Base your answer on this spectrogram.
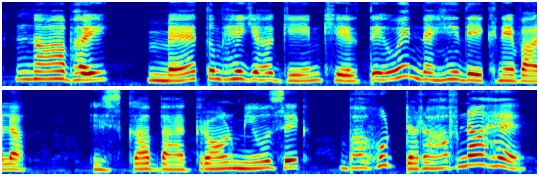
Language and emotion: Hindi, fearful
